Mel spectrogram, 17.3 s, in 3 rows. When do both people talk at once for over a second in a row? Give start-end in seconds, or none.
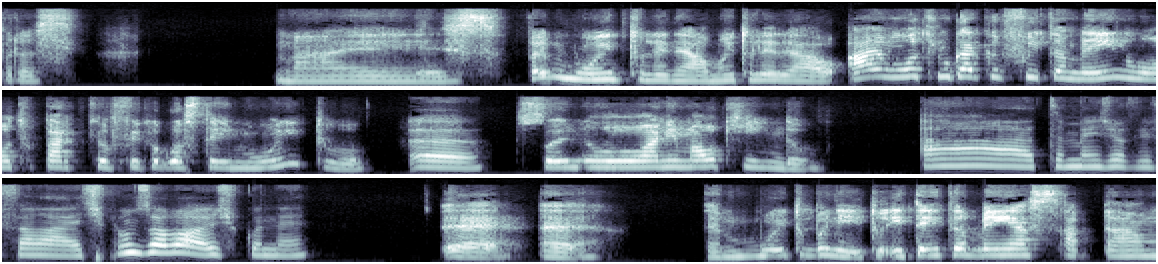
none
